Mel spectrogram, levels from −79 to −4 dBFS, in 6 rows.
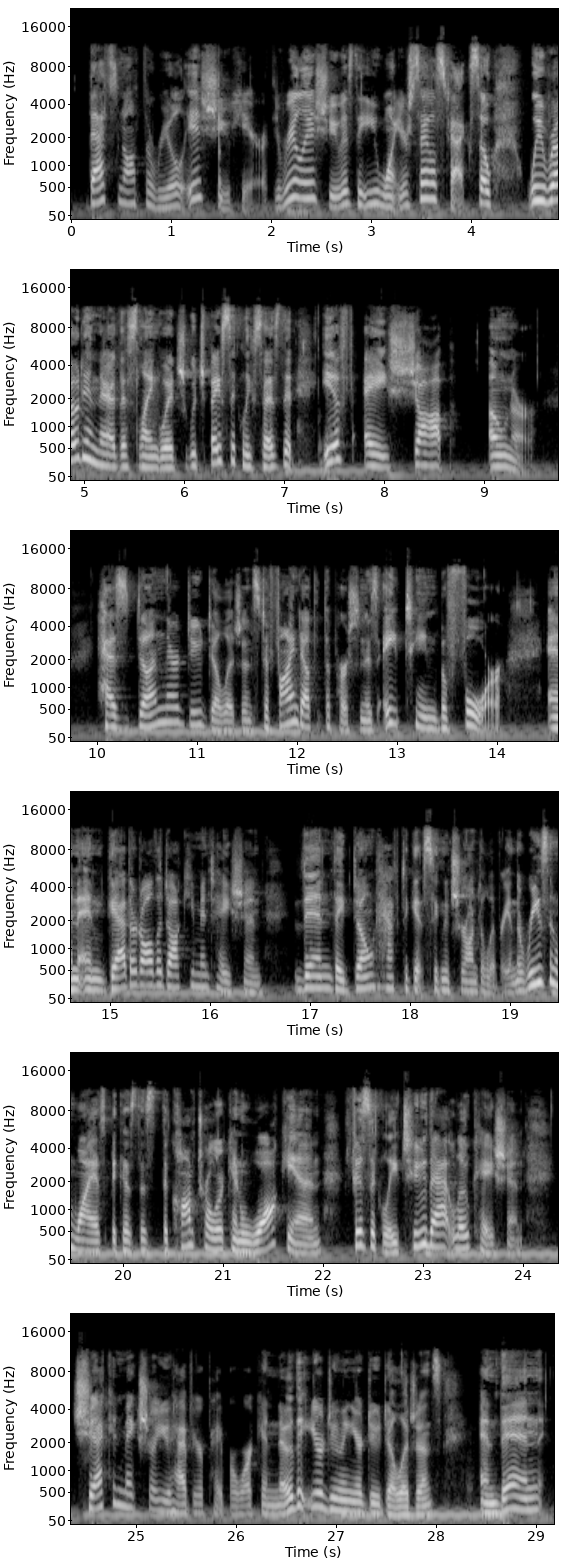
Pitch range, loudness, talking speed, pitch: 135-200 Hz, -20 LUFS, 195 wpm, 170 Hz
